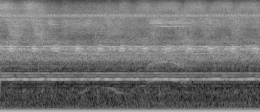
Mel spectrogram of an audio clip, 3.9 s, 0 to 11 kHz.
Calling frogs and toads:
none
Brazil, ~6pm

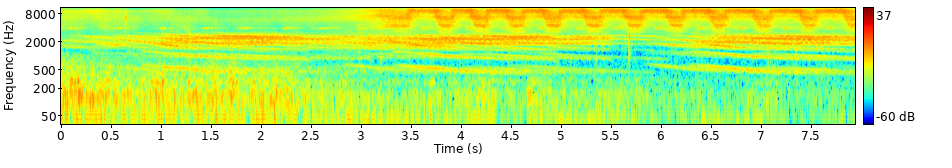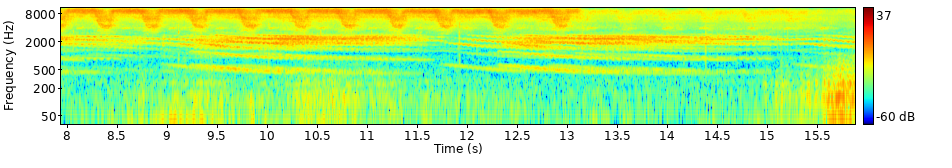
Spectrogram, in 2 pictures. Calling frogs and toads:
Adenomera diptyx, menwig frog (Physalaemus albonotatus)
Brazil, 6pm

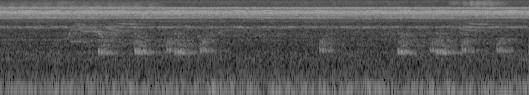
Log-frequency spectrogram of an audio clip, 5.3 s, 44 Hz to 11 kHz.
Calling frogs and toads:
brown-spotted dwarf frog (Physalaemus marmoratus), Usina tree frog (Boana lundii)
Brazil, 8:30pm

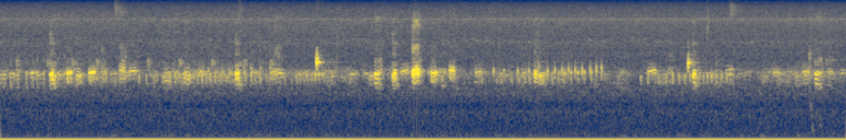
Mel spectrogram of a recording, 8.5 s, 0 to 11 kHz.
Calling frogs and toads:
Bischoff's tree frog (Boana bischoffi), Cochran's lime tree frog (Sphaenorhynchus surdus)
Brazil, 11:30pm

